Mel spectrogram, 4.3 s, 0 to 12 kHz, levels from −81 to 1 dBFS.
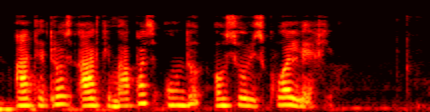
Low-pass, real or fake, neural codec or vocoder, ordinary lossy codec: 7.2 kHz; fake; codec, 16 kHz, 4 kbps, FreqCodec, smaller model; MP3, 64 kbps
